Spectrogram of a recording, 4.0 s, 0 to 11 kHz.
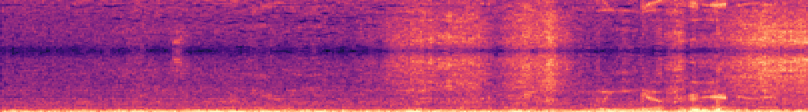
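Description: Steady low rumble of road and engine noise heard inside the cabin of a 2012 Mercedes-Benz C250 as it drives slowly, with faint voices near the end.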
